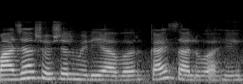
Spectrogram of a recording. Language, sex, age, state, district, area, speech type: Marathi, female, 45-60, Maharashtra, Akola, urban, read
